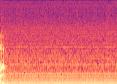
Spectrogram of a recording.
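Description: Steady electrical mains hum, a low buzz made of evenly spaced tones, with one faint tick about a second in.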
